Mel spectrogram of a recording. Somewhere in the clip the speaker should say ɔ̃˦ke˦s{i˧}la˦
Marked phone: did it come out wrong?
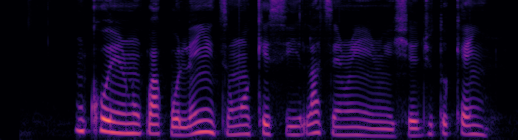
no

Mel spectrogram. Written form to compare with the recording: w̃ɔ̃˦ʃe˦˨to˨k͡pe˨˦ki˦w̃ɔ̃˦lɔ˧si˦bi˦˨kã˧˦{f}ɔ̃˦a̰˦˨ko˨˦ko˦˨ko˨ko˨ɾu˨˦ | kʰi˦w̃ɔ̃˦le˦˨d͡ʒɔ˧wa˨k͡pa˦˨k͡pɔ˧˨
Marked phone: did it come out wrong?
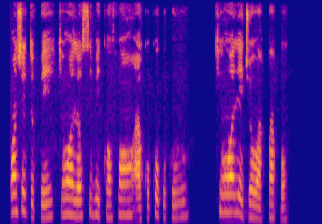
no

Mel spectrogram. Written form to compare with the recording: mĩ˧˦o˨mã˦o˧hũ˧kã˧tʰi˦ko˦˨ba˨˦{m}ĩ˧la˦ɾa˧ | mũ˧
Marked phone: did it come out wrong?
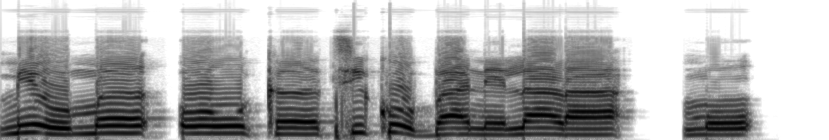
yes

